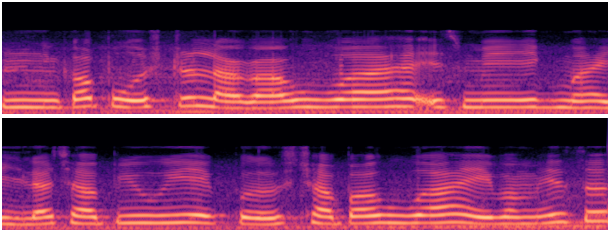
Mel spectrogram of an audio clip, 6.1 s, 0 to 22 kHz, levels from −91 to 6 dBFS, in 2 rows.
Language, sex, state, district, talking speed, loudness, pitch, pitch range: Hindi, female, Bihar, Gaya, 170 wpm, -12 LUFS, 255 Hz, 240-265 Hz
